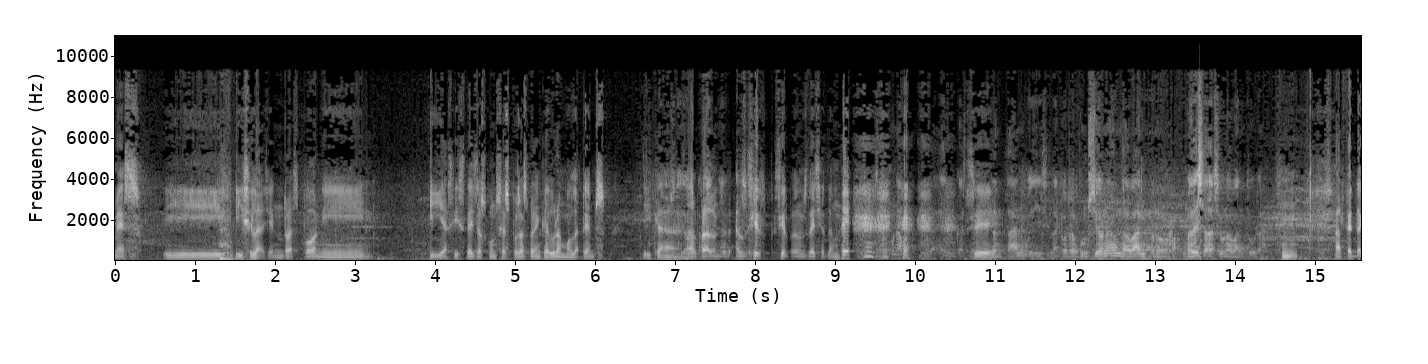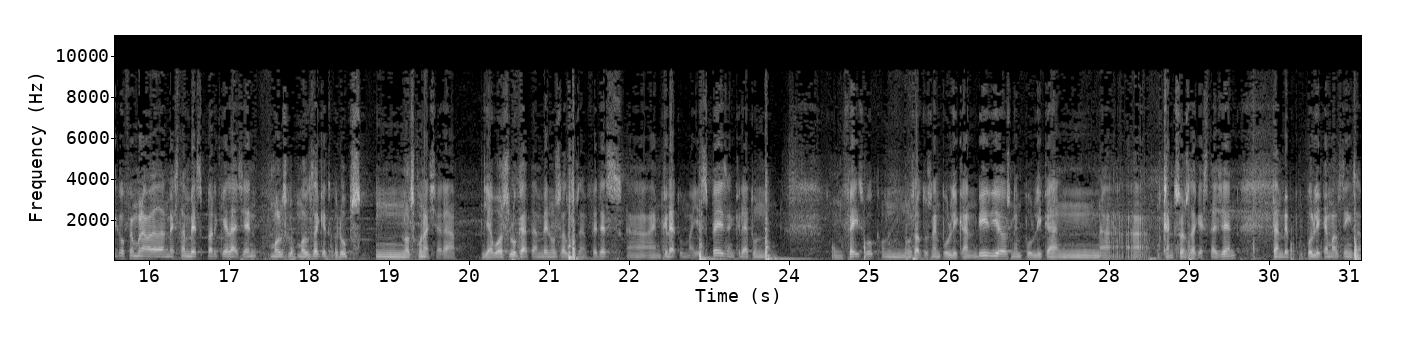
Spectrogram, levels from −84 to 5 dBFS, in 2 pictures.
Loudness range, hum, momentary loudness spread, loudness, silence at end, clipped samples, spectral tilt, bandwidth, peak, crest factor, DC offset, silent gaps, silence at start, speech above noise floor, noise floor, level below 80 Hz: 3 LU; none; 10 LU; -21 LUFS; 0 s; under 0.1%; -3.5 dB/octave; 9.8 kHz; 0 dBFS; 22 dB; under 0.1%; none; 0 s; 21 dB; -43 dBFS; -44 dBFS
